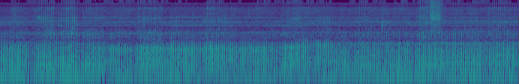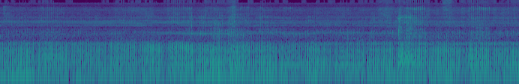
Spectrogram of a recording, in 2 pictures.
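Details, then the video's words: Pet cat purring up close: an even, deep rumbling drone cycling with each inhale and exhale, with occasional faint light ticks in the background. "Cat Purring"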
